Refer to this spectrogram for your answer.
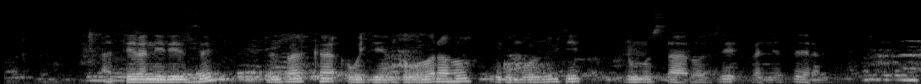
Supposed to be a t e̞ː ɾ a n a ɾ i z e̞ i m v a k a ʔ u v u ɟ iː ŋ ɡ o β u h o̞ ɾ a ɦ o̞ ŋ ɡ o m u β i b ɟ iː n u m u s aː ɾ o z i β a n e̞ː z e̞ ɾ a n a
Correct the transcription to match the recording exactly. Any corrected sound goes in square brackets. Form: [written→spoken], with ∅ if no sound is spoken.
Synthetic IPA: a t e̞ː ɾ a n [a→i] ɾ i z e̞ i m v a k a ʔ u [v→β] u ɟ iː ŋ ɡ o β u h o̞ ɾ a ɦ o̞ ŋ ɡ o m u β i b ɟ [iː→i] n u m u s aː ɾ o z i β a n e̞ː z e̞ ɾ a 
